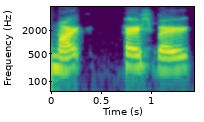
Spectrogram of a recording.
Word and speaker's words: Mark Herschberg: back to she blurts podcast today's guest is mark hershberg did i pronounce that right you did okay thank you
